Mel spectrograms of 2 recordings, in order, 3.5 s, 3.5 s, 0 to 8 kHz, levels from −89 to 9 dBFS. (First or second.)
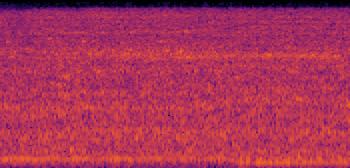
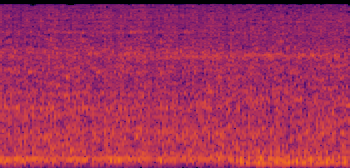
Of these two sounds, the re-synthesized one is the second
